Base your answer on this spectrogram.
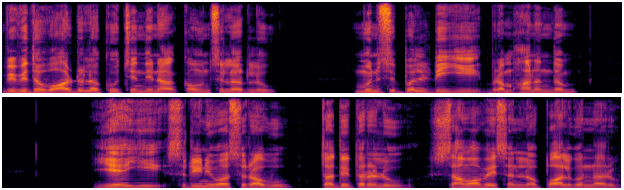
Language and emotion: Telugu, neutral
